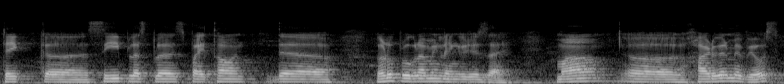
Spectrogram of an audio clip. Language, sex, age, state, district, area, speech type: Sindhi, male, 45-60, Maharashtra, Mumbai Suburban, urban, spontaneous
